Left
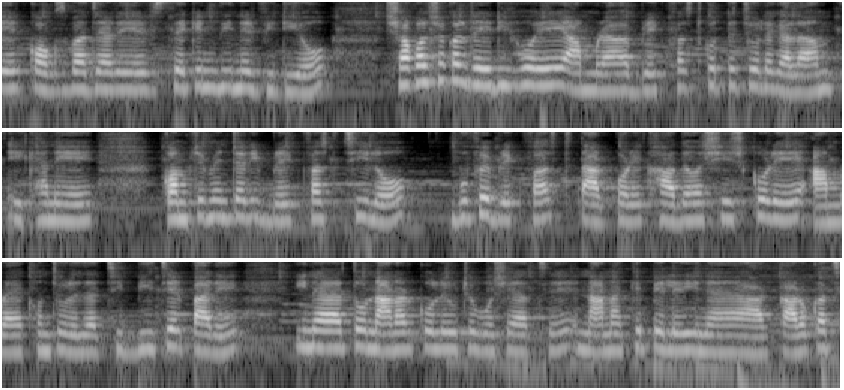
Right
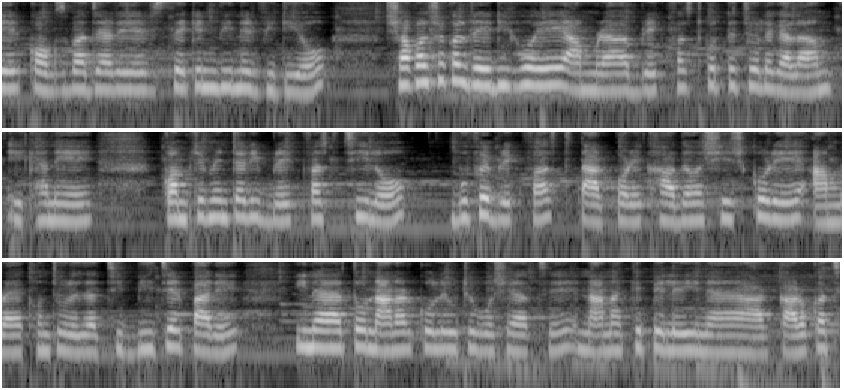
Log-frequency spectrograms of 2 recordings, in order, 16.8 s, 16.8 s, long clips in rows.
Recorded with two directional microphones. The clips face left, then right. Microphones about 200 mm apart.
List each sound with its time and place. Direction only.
0.0 s a woman's voice: 10° right (ahead or behind)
